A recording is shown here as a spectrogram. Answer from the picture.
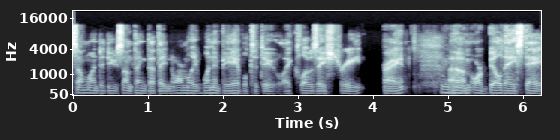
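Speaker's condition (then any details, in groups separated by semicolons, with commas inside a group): No condition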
